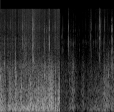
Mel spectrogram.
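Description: Strong wind roars against the microphone outdoors on open water.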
